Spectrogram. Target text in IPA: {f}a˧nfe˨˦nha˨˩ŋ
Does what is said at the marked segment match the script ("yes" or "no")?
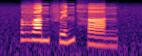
no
